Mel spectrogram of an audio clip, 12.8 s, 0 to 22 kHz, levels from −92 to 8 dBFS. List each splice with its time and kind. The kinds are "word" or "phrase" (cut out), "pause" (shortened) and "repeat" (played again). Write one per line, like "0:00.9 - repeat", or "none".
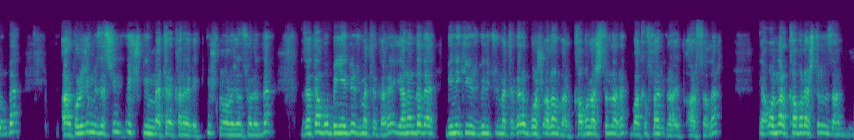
0:03.3 - phrase
0:06.6 - pause
0:10.0 - phrase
